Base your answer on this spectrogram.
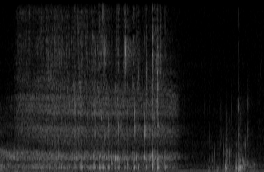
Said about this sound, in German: Und äh, jetzt muss ich erstmal ein Schlückchen koffeinhaltige Milch, äh, Apfelschorle nehmen, zum Wohl.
